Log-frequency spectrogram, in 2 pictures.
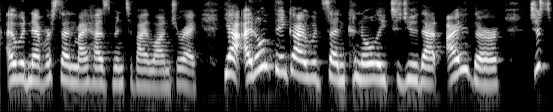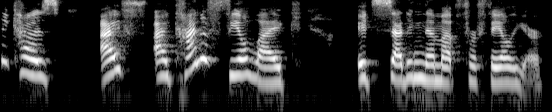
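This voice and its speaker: Higher-pitched woman, rambling casual livestream host. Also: animated, moderate pace, no echo, studio quality. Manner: informal, rambling, easily sidetracked. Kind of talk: casual chat with live viewers.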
